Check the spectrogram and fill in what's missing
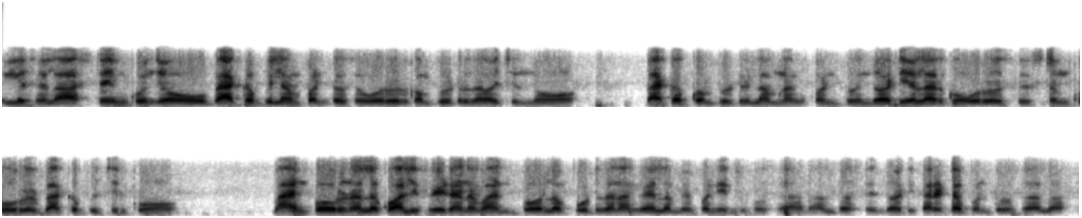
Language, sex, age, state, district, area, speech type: Tamil, male, 18-30, Tamil Nadu, Vellore, rural, conversation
